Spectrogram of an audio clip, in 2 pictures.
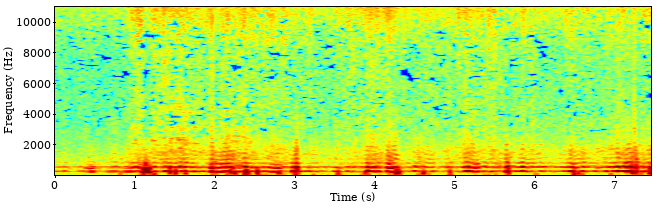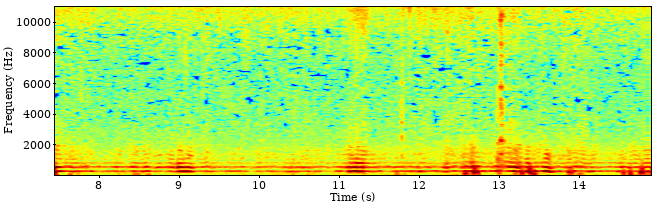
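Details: Asian honey bees swarming over a cultivated box hive while honeycomb is removed: a loud, unbroken drone lasts throughout, with frequent taps and knocks from handling the frames.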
